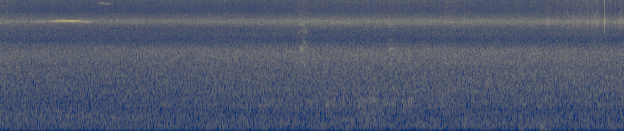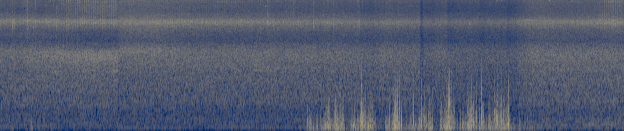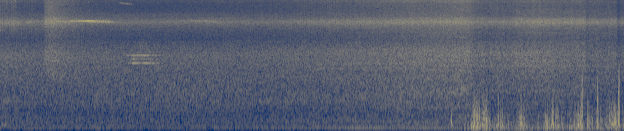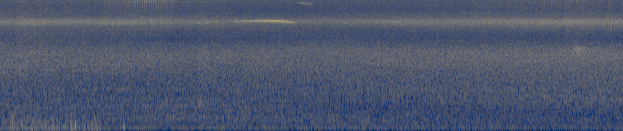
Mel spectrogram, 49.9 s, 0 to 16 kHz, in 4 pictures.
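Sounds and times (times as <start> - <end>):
bus and traffic hum: 0.0 - 49.9
wind buffeting microphone: 34.0 - 39.6.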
